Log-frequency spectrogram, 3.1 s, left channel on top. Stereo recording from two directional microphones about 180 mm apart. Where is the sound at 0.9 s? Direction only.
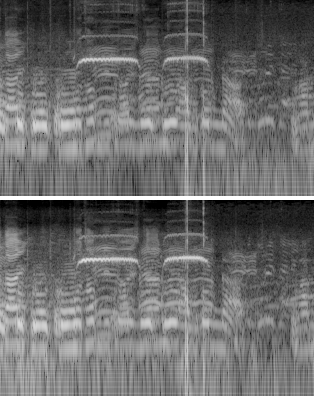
15° left (ahead or behind).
